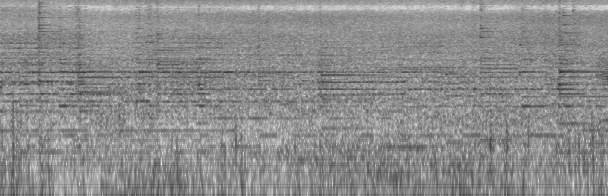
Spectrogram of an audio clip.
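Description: Ocean surf at Peggy's Cove, Nova Scotia, washes in a steady broadband roar, loud and continuous, mixed with wind buffeting the microphone.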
